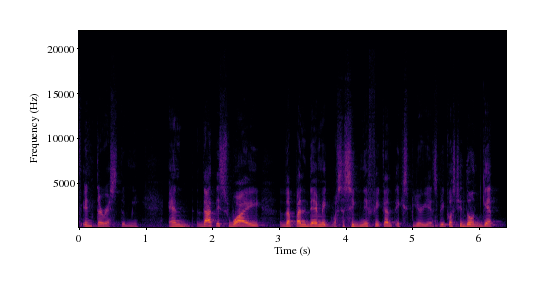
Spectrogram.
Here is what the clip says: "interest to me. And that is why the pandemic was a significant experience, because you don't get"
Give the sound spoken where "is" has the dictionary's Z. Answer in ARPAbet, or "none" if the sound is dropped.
S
